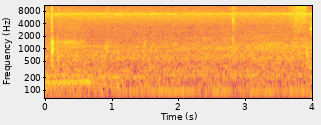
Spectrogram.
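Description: Quiet outdoor ambience: a steady high drone of insects, crickets, over a faint low hum, with a light click just after the start and another near the end.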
